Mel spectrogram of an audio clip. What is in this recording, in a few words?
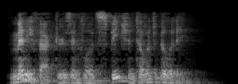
lecture 600ms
